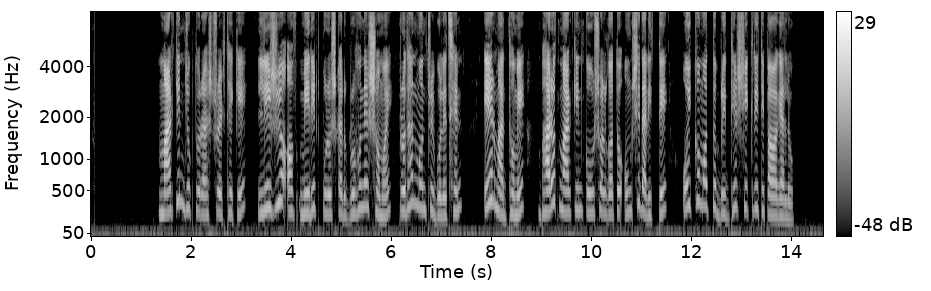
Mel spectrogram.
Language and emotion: Bengali, neutral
